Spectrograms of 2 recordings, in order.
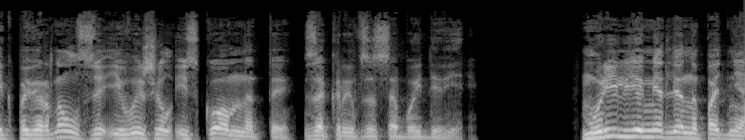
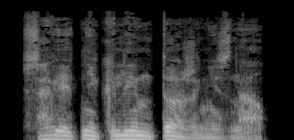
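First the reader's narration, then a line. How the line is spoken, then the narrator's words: Quiet. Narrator (Russian): тихо сказал Раллик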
